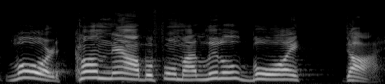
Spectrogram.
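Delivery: loud, slow, urgent plea; pleading. Acted. Royal official pleading with Jesus for his dying boy, loud slow plea. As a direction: beg as if time is running out. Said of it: "The official pleaded".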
